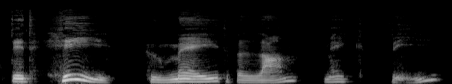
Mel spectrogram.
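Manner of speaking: very slow, long stressed "he"; slow questioning verse with weight on "he"; pointed question. Shown as a demonstration. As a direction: draw out "he" and separate "make thee". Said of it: "he's not asking indirectly".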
